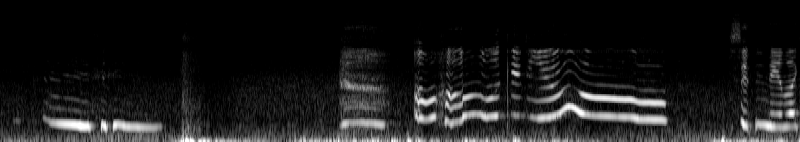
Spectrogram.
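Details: A pet cat gives several drawn-out, wavering meows, some rising and falling in pitch, the longest held for over two seconds, with a voice speaking Spanish nearby in an indoor room.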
